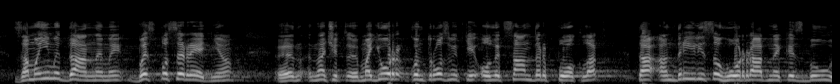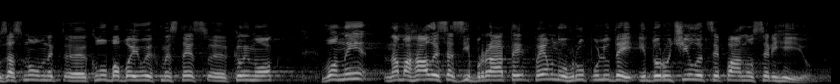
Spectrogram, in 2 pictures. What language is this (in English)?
Ukrainian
